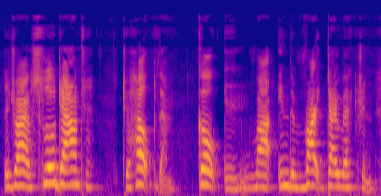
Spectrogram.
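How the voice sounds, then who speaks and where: A child of about five reads a storybook aloud dramatically in a high, bright, forceful voice at normal speed. Now and then the child stumbles over words and rereads them.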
